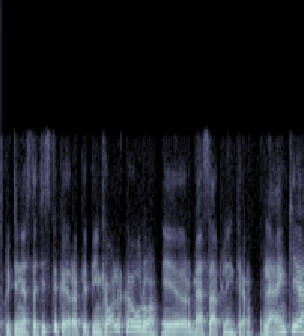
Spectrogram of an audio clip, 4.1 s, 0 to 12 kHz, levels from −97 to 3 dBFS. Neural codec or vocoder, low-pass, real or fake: none; 7.2 kHz; real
